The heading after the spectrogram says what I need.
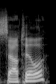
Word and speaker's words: Saltillo: Carl Phillips checking in Saltillo up there in Lee County I am saying it right nobody calls it south pillow it is Saltillo how you say it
